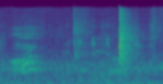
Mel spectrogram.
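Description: Faint people's voices, a small click about a second in, and one loud, sharp snap about one and a half seconds in.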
